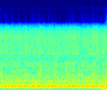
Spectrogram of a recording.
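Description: Snare drum roll played as an announcement fanfare: a fast, unbroken roll with a steady low note held under it.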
